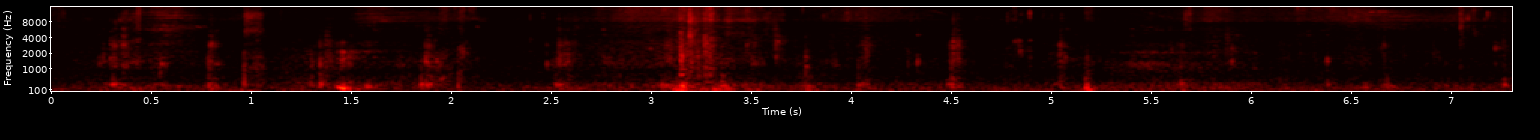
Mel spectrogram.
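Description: Faint chewing of a mouthful of fried chicken sandwich, with scattered soft mouth clicks.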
